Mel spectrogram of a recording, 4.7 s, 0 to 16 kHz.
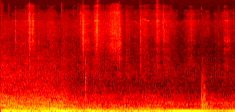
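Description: Jeep Grand Cherokee SRT's 6.4-litre V8 engine and exhaust running with a deep rumble, heard from inside the cabin while driving. The note settles into a steadier low drone about three and a half seconds in.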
